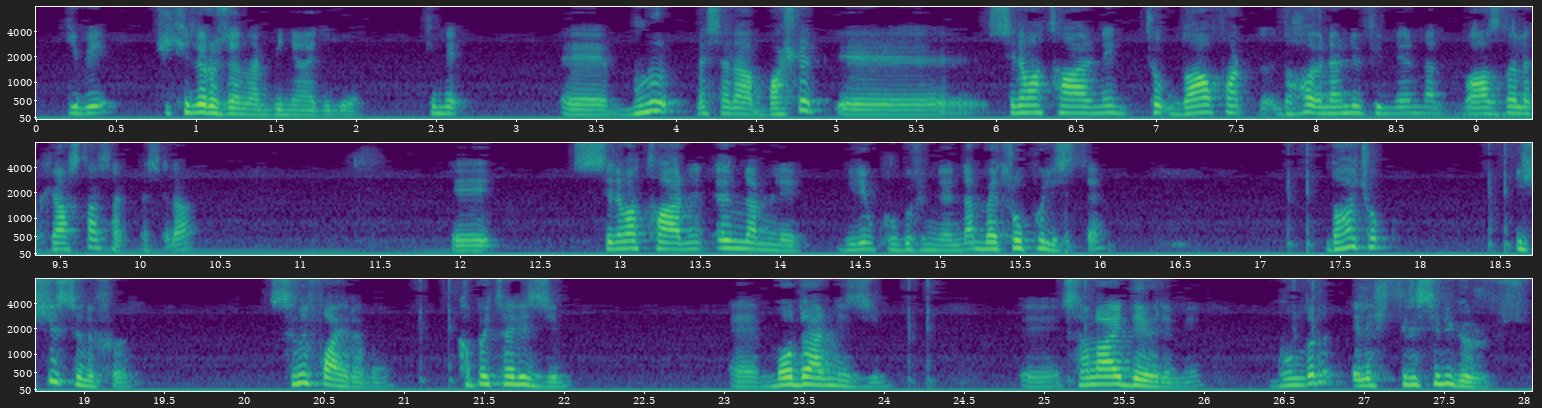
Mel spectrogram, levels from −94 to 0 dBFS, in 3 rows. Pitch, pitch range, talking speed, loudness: 165 Hz, 130-185 Hz, 100 wpm, -27 LUFS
